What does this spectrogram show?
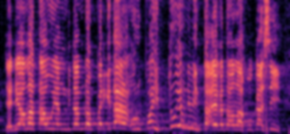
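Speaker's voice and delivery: high, loud and fast playful telling; excited. Real, not acted. Teacher jokes with the mothers that God will grant it, excited. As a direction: bubble over with joy, laughing at the end. Excited joking about God's reply.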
